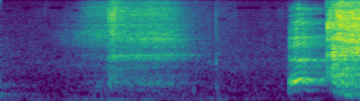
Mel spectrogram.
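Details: Adult male sneezing, part of a series of random, induced and cold sneezes that grow progressively louder and stronger; a drawn-in breath, a pause, then a sudden forceful burst of air, a single sneeze.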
